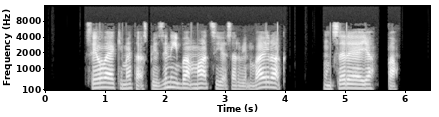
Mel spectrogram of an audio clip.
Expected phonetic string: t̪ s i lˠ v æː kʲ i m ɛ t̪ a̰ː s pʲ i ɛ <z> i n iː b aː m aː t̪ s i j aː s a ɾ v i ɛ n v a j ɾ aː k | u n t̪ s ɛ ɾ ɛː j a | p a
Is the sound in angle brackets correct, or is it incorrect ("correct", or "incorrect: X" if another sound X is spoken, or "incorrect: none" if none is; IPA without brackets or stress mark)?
correct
